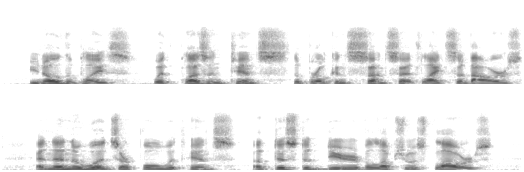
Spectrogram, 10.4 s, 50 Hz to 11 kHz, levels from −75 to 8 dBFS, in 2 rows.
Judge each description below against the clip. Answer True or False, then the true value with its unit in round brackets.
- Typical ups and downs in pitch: True (3.7 semitones)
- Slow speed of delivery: False (150 wpm)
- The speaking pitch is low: True (120 Hz)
